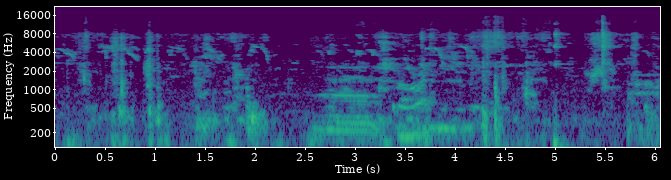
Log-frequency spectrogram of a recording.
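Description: A cow moos once, a long call starting about three seconds in, while small birds chirp.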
